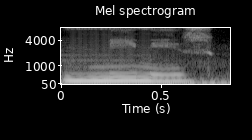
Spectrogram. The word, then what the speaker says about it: meme: Speaking of social media, please do not scroll through internet memes. Say meme. Share this funny meme. It's just one single smooth syllable.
